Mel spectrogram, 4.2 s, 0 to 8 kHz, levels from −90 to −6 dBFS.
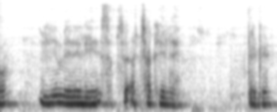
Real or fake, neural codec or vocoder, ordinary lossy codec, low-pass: fake; codec, 24 kHz, 3 kbps, HILCodec; none; 7.2 kHz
